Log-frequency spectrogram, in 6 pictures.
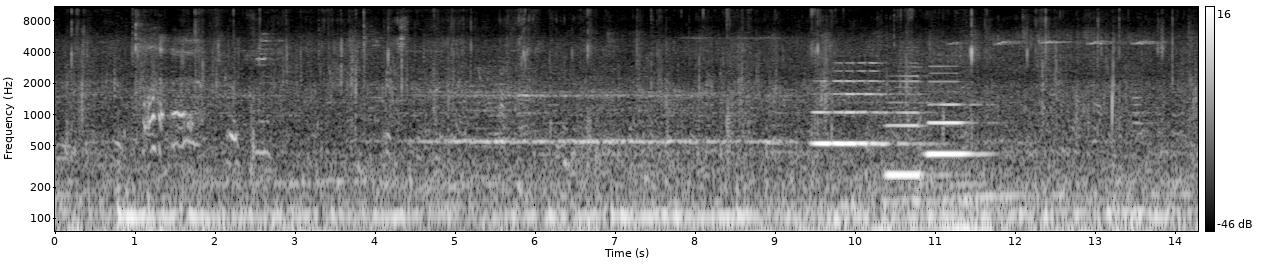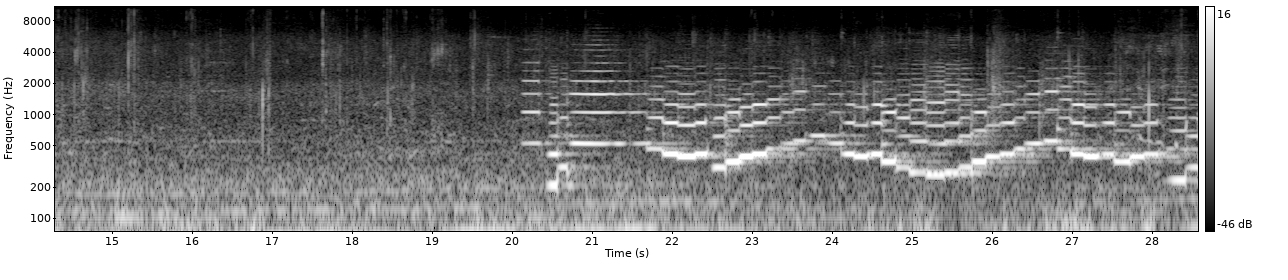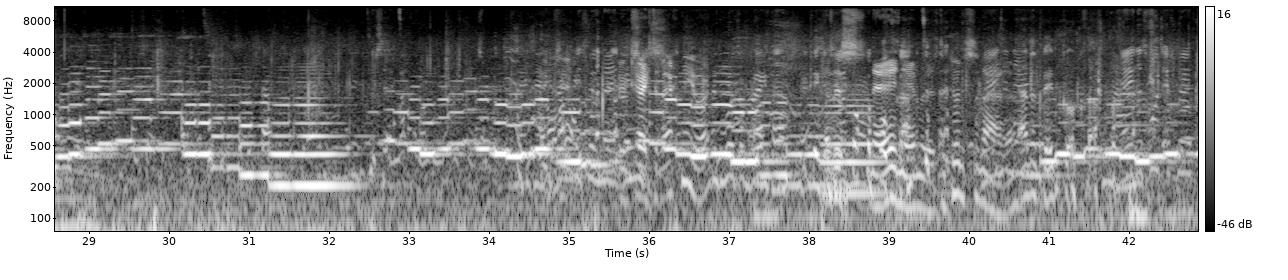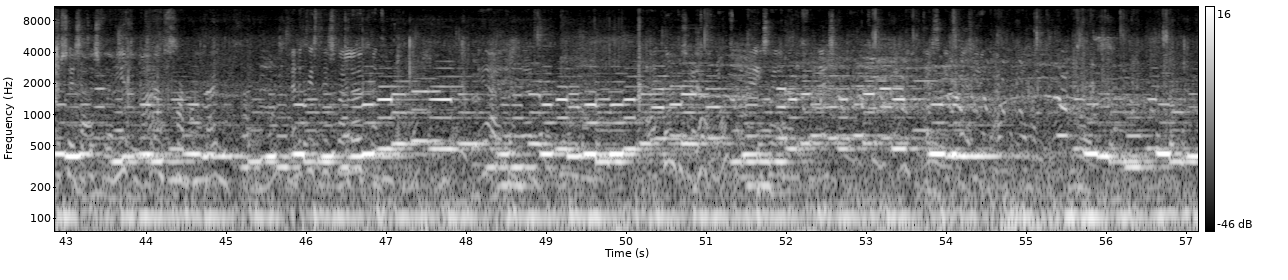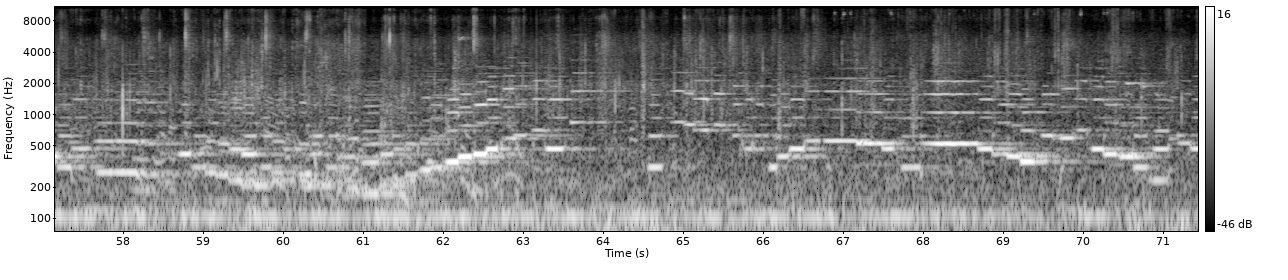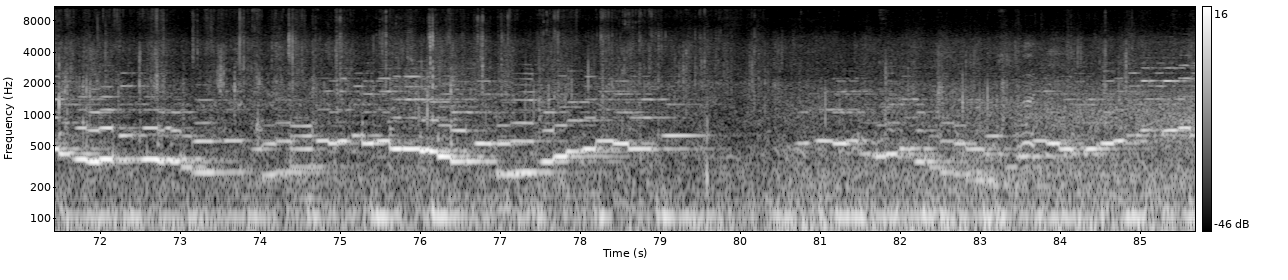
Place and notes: The Hague Sculpture 2012 Lange Voorhout. Part of the 'Rainbow Nation' exhibition.
Some technical glitch forced me to do an unfortunate edit somewhere in the middle. But I like the atmosphere so much that I submit it anyway.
